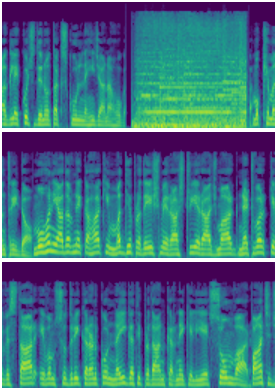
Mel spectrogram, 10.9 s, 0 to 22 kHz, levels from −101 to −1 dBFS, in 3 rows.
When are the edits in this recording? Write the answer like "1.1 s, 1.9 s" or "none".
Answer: 1.6 s, 3.3 s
